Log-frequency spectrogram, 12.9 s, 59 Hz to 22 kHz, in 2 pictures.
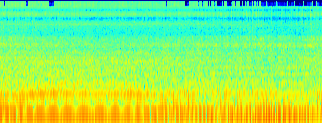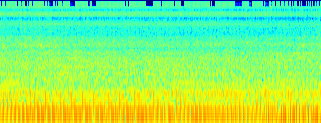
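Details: Firetruck V8, warm near 190 and kept from running hotter until a fan is fitted: deep, steady idle with even beat, no knocking or banging; timing set roughly, fine tuning to come; normal warm idle.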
